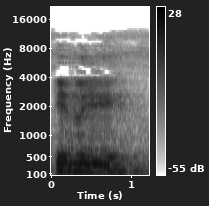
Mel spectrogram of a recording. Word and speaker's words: inly: He wants to have the accent on the second syllable. Inly.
